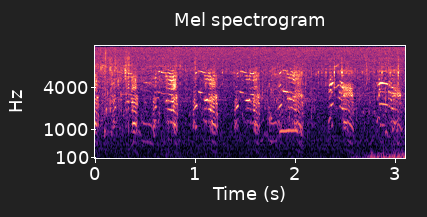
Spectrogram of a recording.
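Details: Gulls on Rügen in November: a flock of overlapping, thin, yelping and mewing calls, many birds calling at once in a rapid chattering jumble, with a low rumble at the end.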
